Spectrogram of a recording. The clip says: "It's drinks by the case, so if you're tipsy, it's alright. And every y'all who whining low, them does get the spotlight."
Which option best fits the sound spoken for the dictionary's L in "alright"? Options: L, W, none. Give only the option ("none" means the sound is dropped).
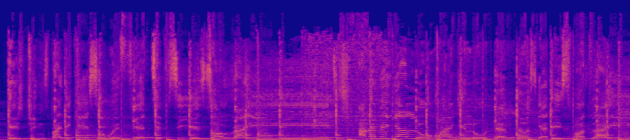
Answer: L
